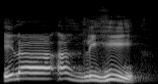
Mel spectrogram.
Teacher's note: لام پر کھڑا زبر، اور آپ چھوٹی سی مد بھی دیکھ رہے ہیں، کھڑی حرکات کے بعد حمزہ دوسرے کلمے میں آنے کی وجہ سے مد منفصل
